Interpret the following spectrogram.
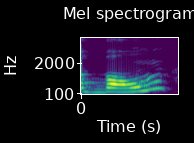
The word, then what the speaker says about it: bomb: У вимові слова bomb, bomber, друга B не вимовляється.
